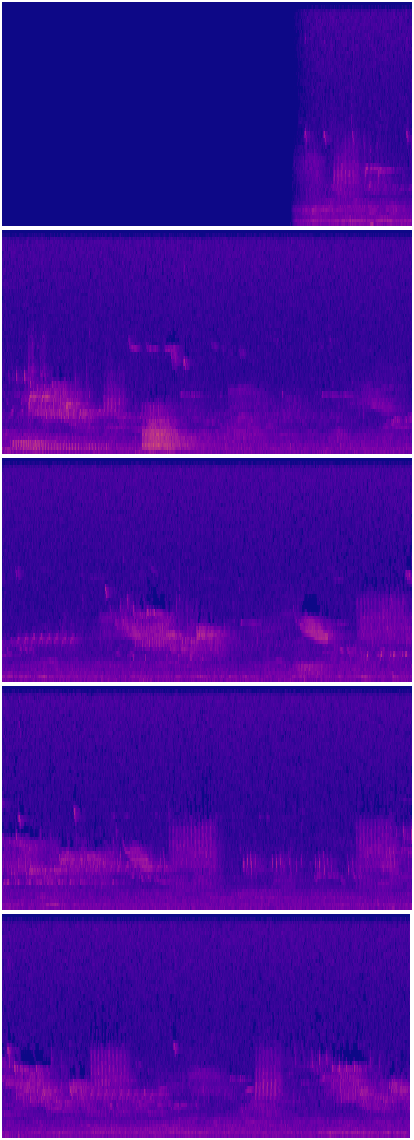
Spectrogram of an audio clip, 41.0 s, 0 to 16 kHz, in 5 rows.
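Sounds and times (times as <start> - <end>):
woodpecker: 6.3 - 12.8.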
